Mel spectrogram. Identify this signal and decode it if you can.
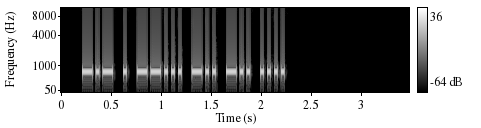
Morse code, heard as a keyed tone, about 34 wpm, 700 Hz. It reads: KE7DDH
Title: USA Call Signs - 6 Characters - Repeated 3x - 35wpm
